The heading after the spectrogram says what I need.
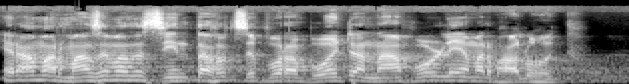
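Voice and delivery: usual speaking voice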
